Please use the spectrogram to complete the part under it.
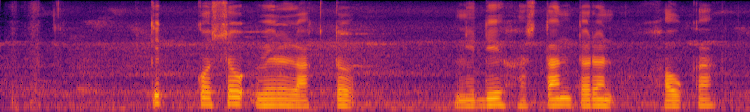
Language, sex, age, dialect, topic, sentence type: Marathi, male, 18-24, Southern Konkan, banking, question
